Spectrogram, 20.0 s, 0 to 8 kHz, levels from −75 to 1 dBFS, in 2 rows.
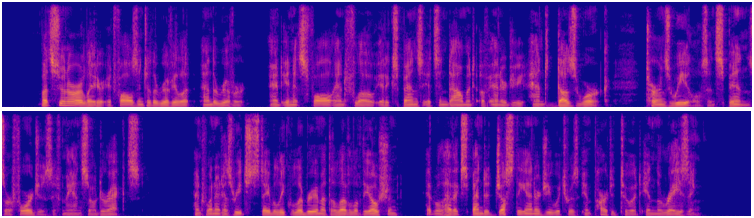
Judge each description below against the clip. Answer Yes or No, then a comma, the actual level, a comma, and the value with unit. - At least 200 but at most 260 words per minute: Yes, fast, 205 wpm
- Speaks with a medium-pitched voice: No, low, 100 Hz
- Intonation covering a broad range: No, average, 2.8 semitones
